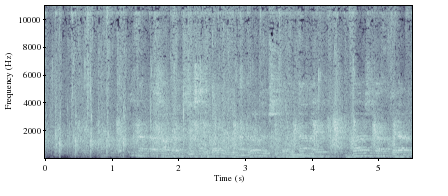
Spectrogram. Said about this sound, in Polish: A mowa o warsztacie terapii zajęciowej w Oleszycach. Prosimy o wielkie brawa.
